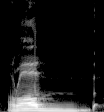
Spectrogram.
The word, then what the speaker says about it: Rabb: We have two bars here. One was already silent. The second one, you turn it into silent. Now you're going to read it as Rabb.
